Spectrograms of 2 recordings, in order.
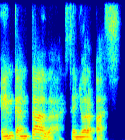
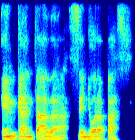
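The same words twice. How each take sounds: First: Slow, careful Spanish with pure A; "Encantada" stretched, each A open ah; slow model line. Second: Slowed repeat with a rise on "Encantada"; "Encantada, señora Paz" slow, pure open vowels. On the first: Teacher models a greeting for students to repeat, slow and clear. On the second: Teacher repeats for students to echo, slow and clear. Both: Shown as a demonstration. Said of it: "have you repeat it after me".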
